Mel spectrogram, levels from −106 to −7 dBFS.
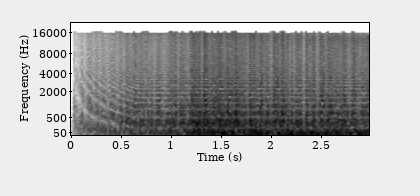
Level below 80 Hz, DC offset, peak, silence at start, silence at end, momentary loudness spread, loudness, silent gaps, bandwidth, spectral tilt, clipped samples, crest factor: -20 dBFS; under 0.1%; 0 dBFS; 0.15 s; 0 s; 15 LU; -15 LUFS; none; 17.5 kHz; -5 dB/octave; under 0.1%; 14 dB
